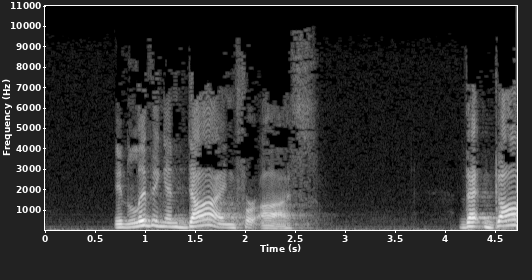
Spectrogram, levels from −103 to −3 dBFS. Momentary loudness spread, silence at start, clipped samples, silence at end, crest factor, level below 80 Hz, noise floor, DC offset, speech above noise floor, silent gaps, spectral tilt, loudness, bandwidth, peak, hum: 10 LU; 0.7 s; under 0.1%; 0 s; 20 dB; -56 dBFS; -59 dBFS; under 0.1%; 40 dB; none; -7.5 dB/octave; -20 LUFS; 9.4 kHz; -2 dBFS; none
